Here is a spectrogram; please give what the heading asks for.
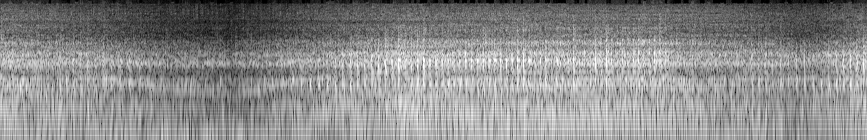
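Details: Engine revved from idle: an unexplained droning hum comes up, swells as the revs rise and fades back as they drop; source unclear.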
